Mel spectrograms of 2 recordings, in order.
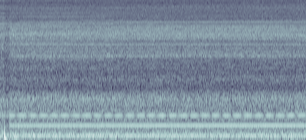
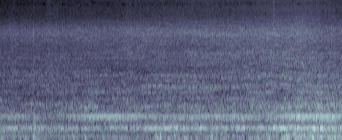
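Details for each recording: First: Kenmore electric dryer built by Frigidaire, run on air fluff with a hair dryer heating the blower wheel: a steady loud hum and drone with a whooshing rush grows within about two minutes; the plastic blower wheel gets noisy when warm. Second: Frigidaire-built Kenmore electric dryer, reassembled after its fan was found to cause a loud noise on heat cycles once warm, now on high heat and warming up: smooth, even hum with a steady low tone, no rubbing or thumping. Normal running.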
